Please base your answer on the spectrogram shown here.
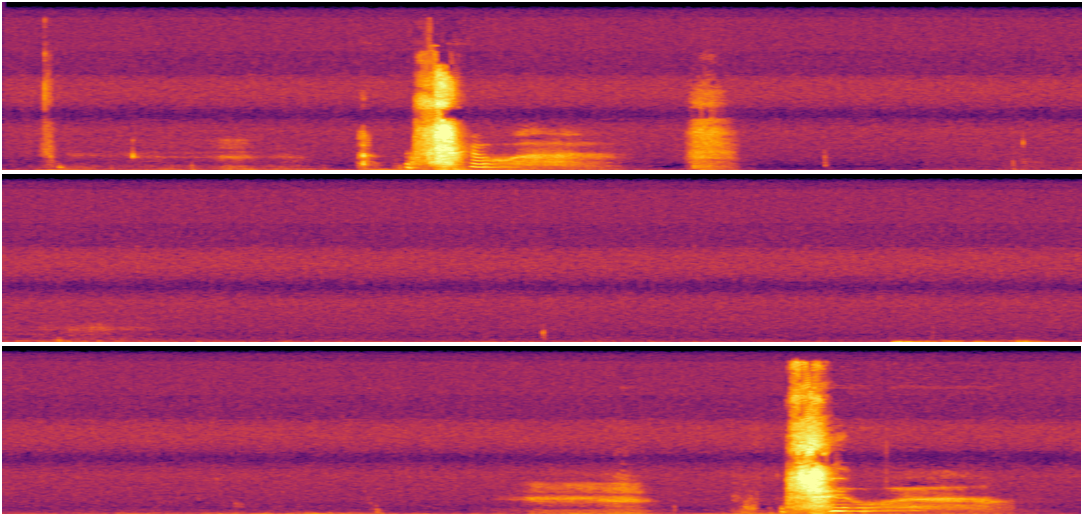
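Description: Two sharp sneezes about sixteen seconds apart in a quiet room, with faint sniffs between.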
